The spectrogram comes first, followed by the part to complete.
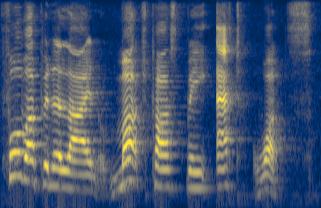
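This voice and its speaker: A woman reading a storybook aloud, voicing a cross old fairy schoolmistress who snaps and shouts orders. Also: fairly low pitch, moderate pace, pitched above the performer's own voice, natural voice. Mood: fierce.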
